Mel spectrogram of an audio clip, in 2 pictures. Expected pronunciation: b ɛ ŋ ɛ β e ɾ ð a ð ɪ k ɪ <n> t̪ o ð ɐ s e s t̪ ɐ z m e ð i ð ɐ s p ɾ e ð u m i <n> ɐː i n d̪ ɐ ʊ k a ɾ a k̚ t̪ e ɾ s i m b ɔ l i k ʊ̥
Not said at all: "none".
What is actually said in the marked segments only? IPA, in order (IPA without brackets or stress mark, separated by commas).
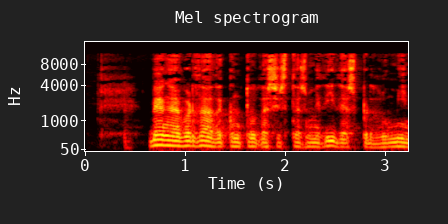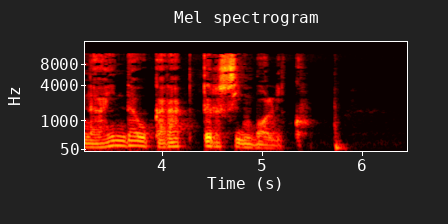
n, n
